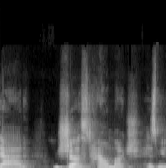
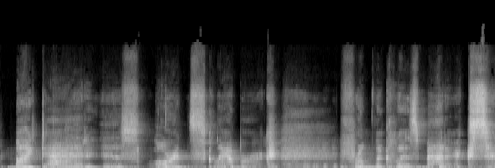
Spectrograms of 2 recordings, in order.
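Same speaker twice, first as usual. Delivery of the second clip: slow, whispered big reveal; dramatic whisper; much slower than usual. Retold or imitated. Kid drops dad's name to his idol, slow dramatic whisper. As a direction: whisper it slowly like a momentous secret.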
